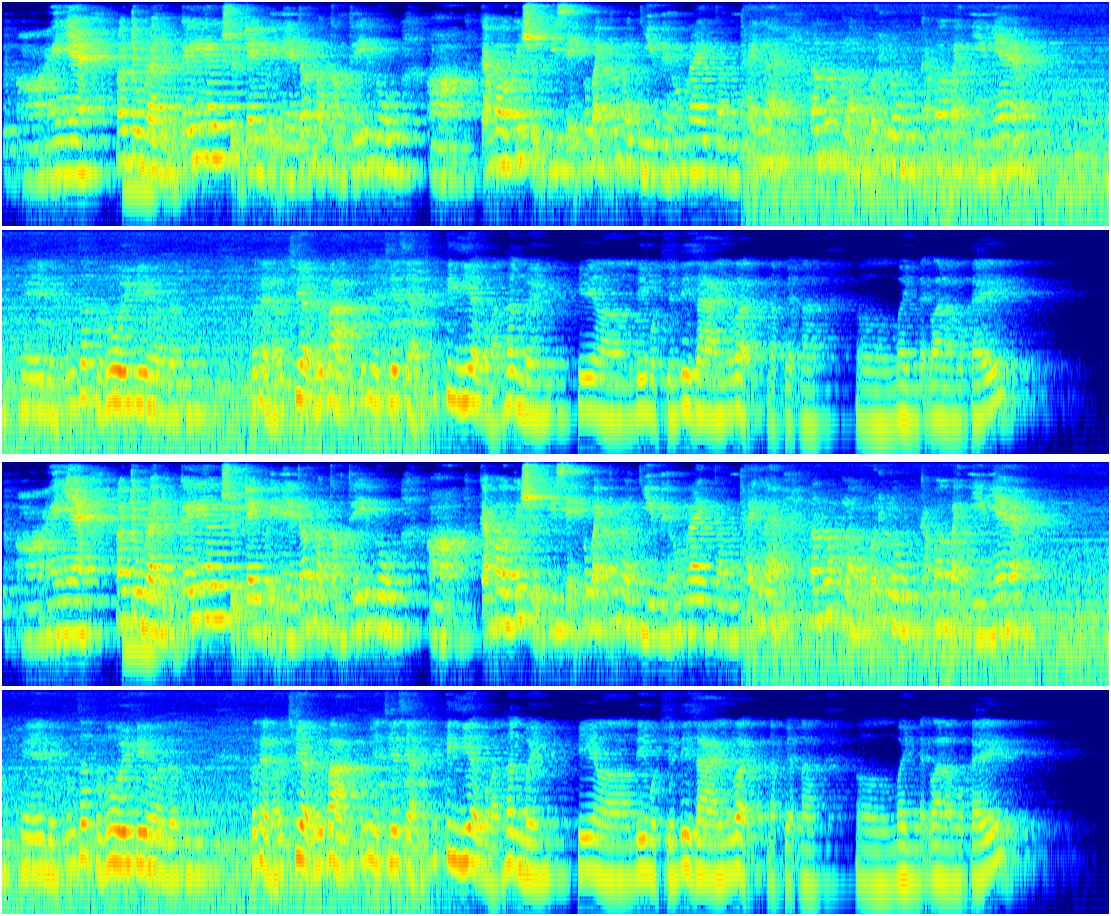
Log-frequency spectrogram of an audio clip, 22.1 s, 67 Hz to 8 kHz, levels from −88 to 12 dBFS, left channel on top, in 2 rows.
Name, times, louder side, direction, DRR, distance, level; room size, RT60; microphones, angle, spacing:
voice 1, 0.1-4.5 4.8-10.2, right 1 dB, 50° right, -6 dB, 2.4 m, -23 dB
voice 2, 1.2-1.5 11.0-16.5 16.8-19.2 19.6-21.1, right 1 dB, 20° right, 0 dB, 0.4 m, -24 dB
sound 1, 7.4-15.3, left 1 dB, 70° left, 1.2 m, -34 dB
10.5 x 6.7 x 2.8 m, 1.2 s
head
